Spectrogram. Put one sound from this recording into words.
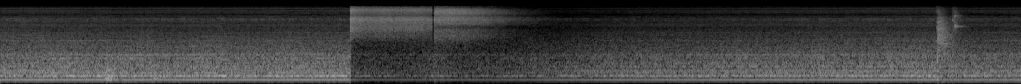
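A woodworking machine hums steadily.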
